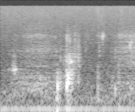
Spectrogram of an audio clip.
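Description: Near silence: a man drinking beer from a glass, with two faint swallowing sounds about a second in over a faint low hum.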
